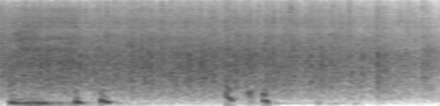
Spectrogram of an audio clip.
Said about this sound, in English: my fun little clappy applause is on my soundboard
